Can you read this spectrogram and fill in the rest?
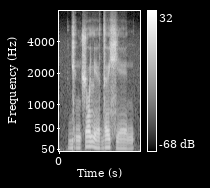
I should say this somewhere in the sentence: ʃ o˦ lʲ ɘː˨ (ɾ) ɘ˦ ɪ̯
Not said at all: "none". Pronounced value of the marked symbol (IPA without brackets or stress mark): d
